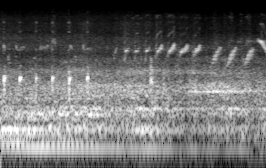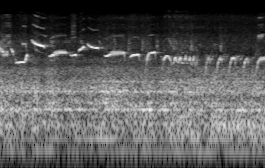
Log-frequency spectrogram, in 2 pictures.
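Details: Caged Chinese hwamei in full singing form, starting with a few soft clicking notes, then breaking into a string of bright upward-slurred whistles and longer wavering phrases that fill the second half, with faint low background noise.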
